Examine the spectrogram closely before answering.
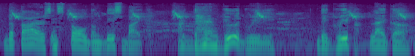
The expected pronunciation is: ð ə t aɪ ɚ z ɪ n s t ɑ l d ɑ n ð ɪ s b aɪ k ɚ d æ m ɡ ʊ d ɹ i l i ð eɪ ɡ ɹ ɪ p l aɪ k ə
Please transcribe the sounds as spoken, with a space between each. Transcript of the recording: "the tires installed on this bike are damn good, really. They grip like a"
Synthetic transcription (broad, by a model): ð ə t aɪ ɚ s ɪ n s t ɑ l d ɑ n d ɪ s b aɪ k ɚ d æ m ɡ ʊ d ɹ i l i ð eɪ ɡ ɹ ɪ p l aɪ k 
